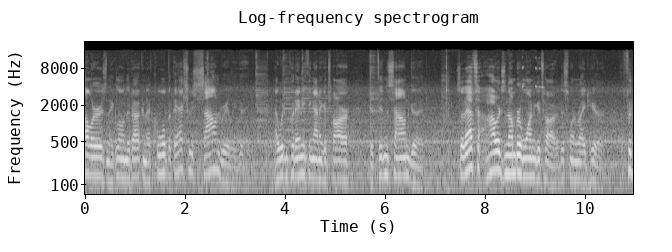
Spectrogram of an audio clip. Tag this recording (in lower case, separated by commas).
guitar, musical instrument, music, bass guitar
